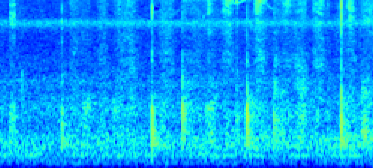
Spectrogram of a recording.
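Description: Chalk or marker writing on a classroom board during a physics lesson, with short scratchy strokes and taps arriving in an uneven rhythm, close and clear with no speech.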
